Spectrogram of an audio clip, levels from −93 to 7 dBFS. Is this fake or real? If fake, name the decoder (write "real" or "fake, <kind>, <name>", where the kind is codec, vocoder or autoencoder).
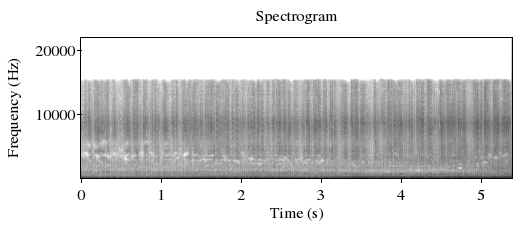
fake, vocoder, BigVGAN v2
